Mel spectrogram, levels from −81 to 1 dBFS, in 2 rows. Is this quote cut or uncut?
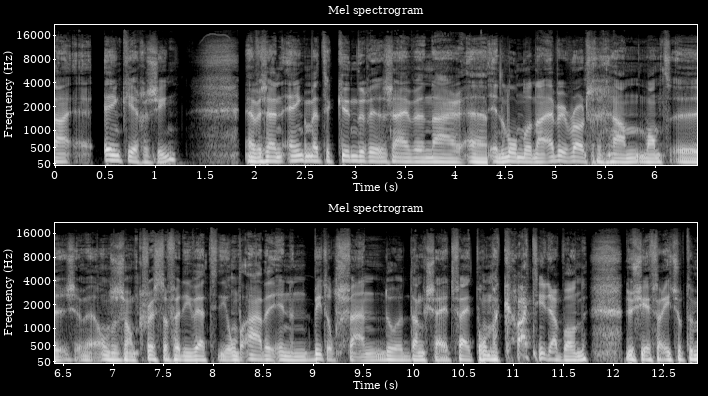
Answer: cut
